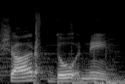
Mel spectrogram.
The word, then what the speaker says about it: Chardonnay: सो हाउ इट is pronounced, I will tell you that as well. So इट इज़ अ शार्डोने। हाउ डू you pronounce it? शार्डोने, शार्डोने, शार्डोने।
